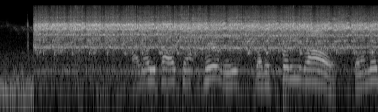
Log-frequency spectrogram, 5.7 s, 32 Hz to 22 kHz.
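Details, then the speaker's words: 1997 Nissan Pathfinder at startup/idle: loud harsh high-pitched squeal with rising and falling chirps, stops when water poured on belt; slipping serpentine belt, to be replaced. "see how it went away so it's just a belt so I'm gonna change the belt out thank God it's just a belt"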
